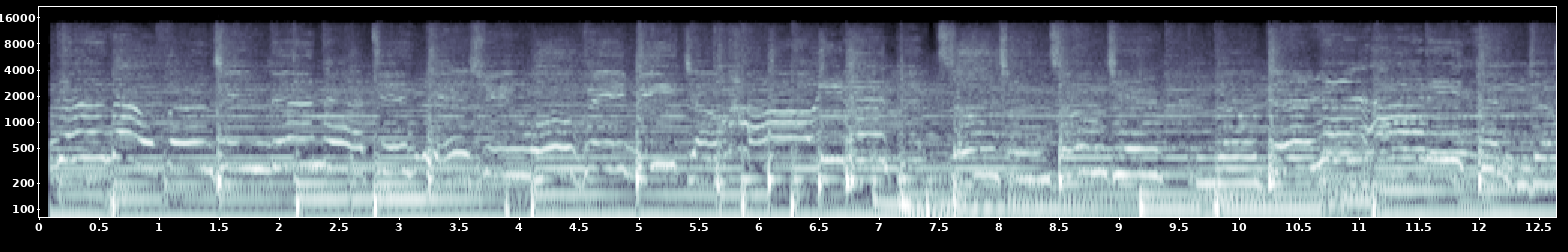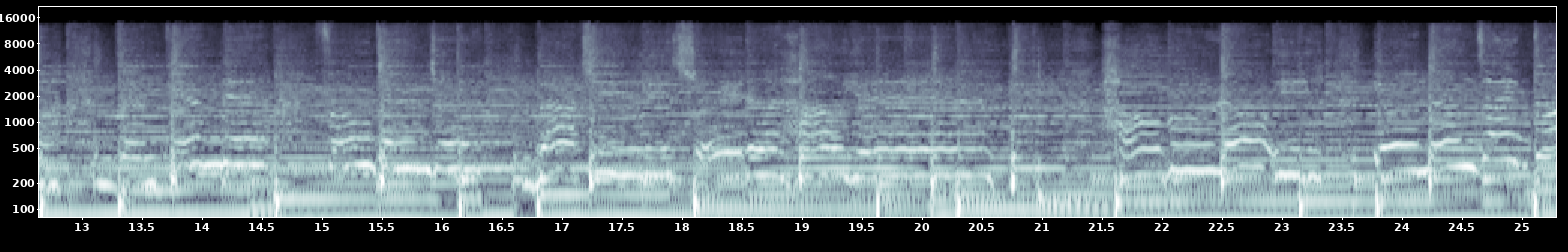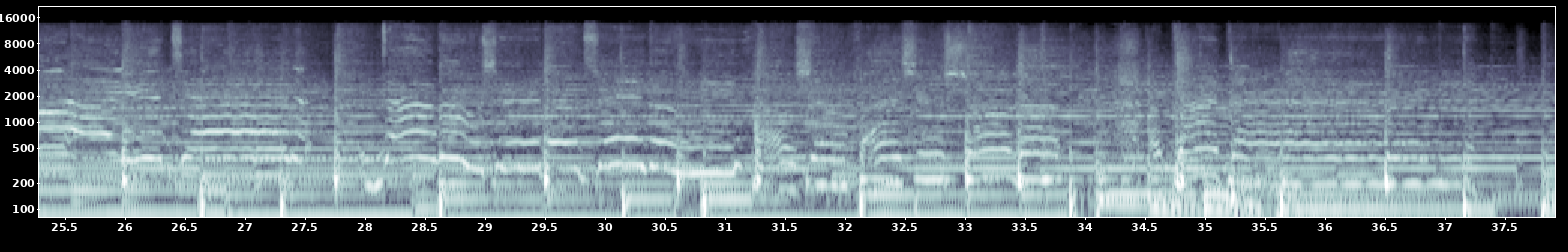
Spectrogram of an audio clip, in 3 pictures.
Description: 枪声与歌曲完美结合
